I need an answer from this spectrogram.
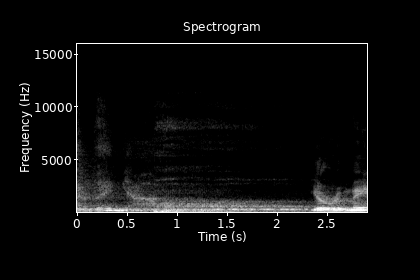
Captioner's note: moans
